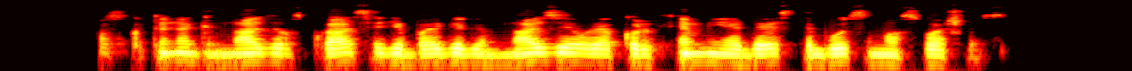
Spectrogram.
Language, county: Lithuanian, Tauragė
